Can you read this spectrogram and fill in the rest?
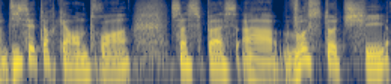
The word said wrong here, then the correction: Vostochny: en Russie, je le prononce bien. – Lance... Presque bien, presque Vostochny.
